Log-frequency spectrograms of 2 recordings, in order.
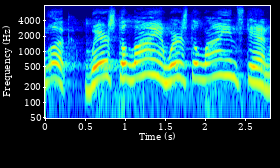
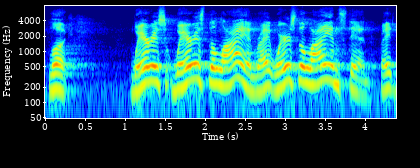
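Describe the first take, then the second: First: High, slow, sneering taunt of a fallen enemy; preacher voicing a prophet mocking a fallen city, high and sneering. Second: Mild mocking taunt. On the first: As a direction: jeer at them in a high, drawn-out voice. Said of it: "He's mocking them". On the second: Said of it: "the idea here is he's saying".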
